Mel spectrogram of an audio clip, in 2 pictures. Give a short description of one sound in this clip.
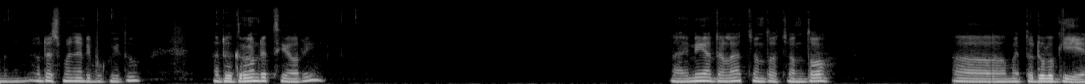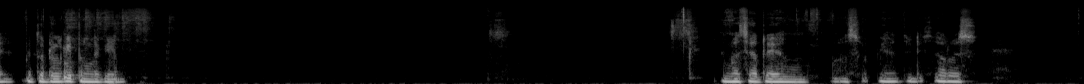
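A man speaks calmly through a headset microphone on an online call, in short phrases with pauses.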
